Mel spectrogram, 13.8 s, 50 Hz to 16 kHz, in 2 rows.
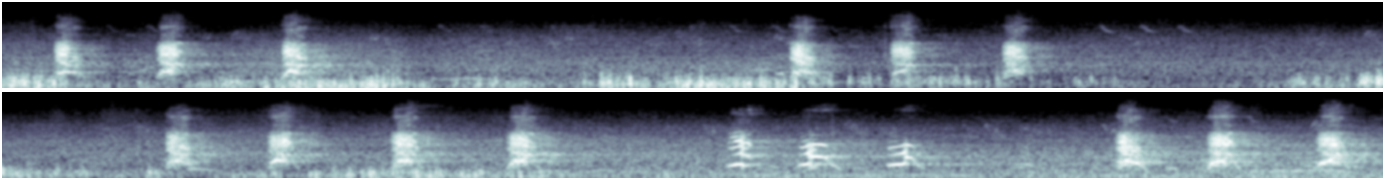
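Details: Shetland Sheepdog running an agility course at a spring 2016 event on 22 May 2016, giving sharp, bright barks in quick bursts, about seventeen in all, grouped in twos and threes with short pauses, over low rumbling background noise.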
